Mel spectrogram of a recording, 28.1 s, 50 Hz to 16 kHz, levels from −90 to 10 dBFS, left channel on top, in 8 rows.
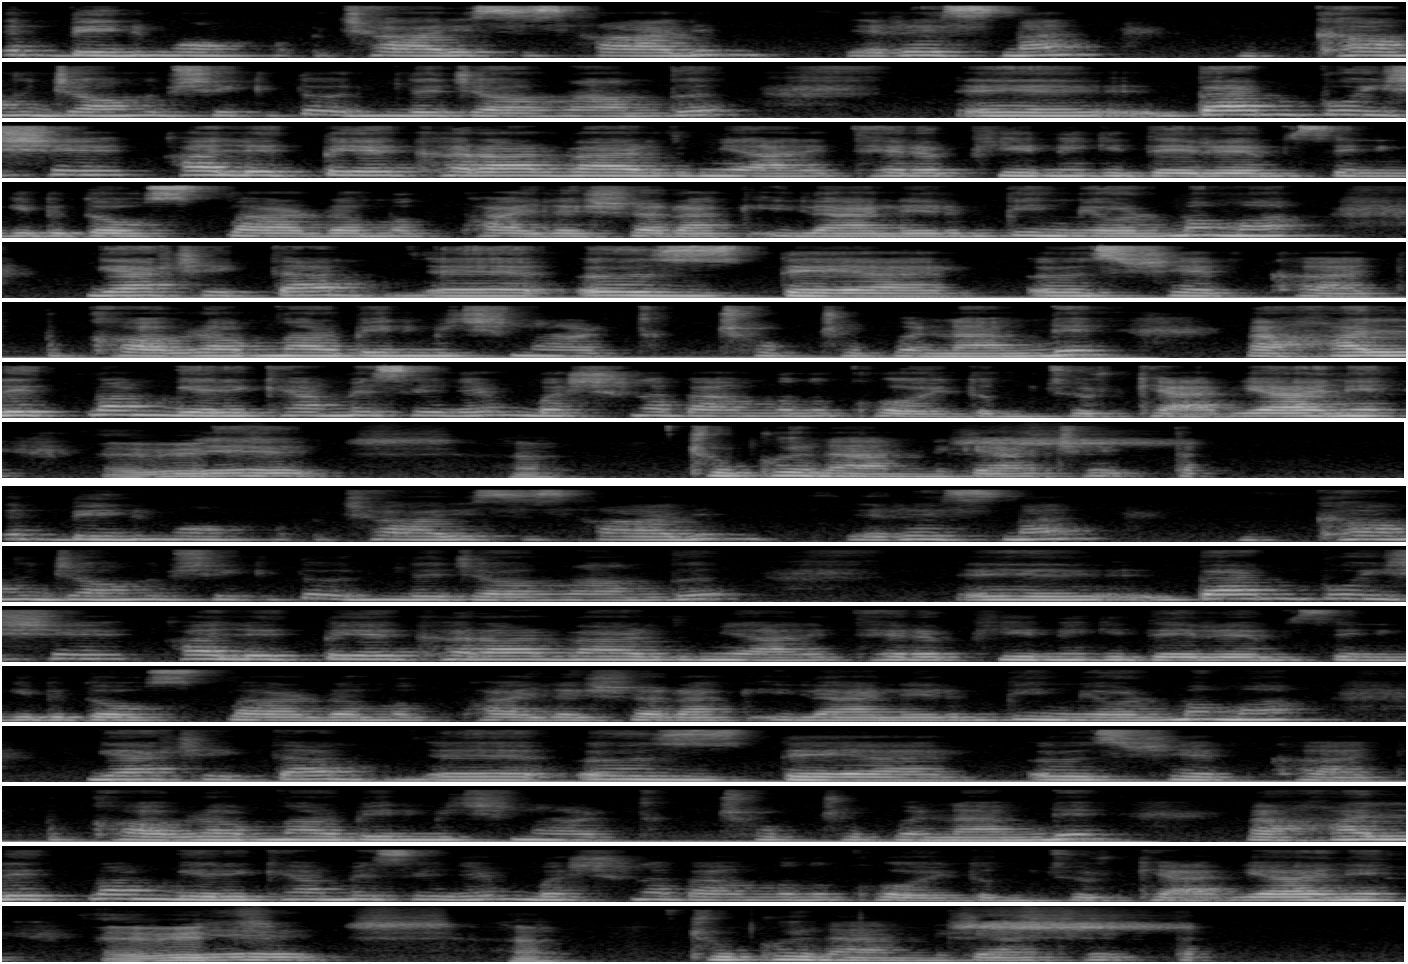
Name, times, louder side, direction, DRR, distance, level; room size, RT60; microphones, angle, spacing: voice 1, 0.0-2.7 3.1-5.6 5.9-19.1 19.3-24.6 25.0-25.4 26.3-27.6, left 2 dB, 40° left, 0.5 m, -26 dB
sound 1, 14.3-20.4, equal, 65° right, 1.0 m, -27 dB
voice 2, 24.8-26.0 26.9-27.6, right 4 dB, 30° right, 0.4 m, -33 dB
3.7 x 2.1 x 3.6 m
head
